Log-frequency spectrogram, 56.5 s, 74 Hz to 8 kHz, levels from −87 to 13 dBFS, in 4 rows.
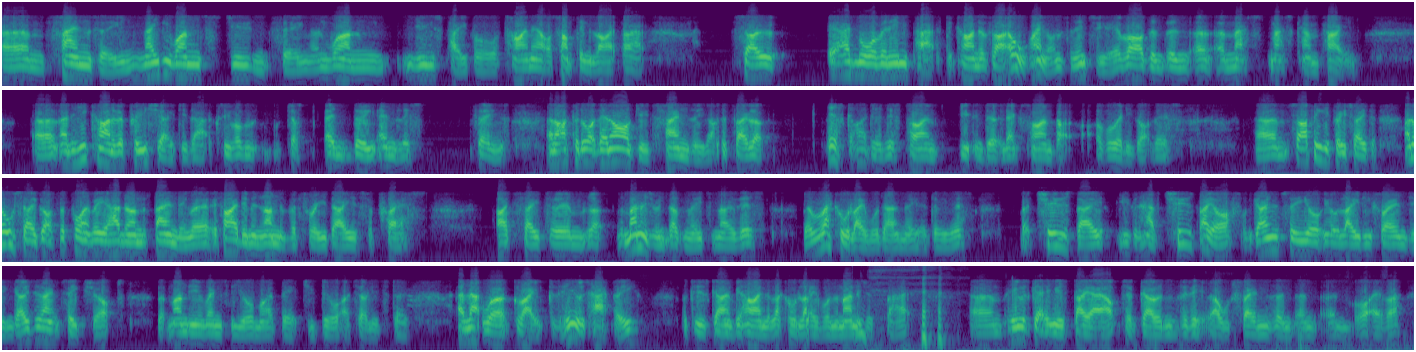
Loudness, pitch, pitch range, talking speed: -20 LUFS, 110 Hz, 95-135 Hz, 215 wpm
